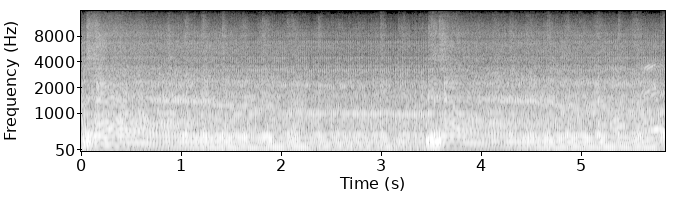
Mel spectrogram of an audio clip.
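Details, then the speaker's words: 1997 Yamaha YZ250 two-stroke, warm, clutch in, about eighth throttle: pulls up unevenly, stumbling and popping instead of climbing cleanly; sputter cause unknown, owner suspects crank seal or throttle adjustment. "I just figured out when I was going to ride it around. See how how soon it took for that sputter to come."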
